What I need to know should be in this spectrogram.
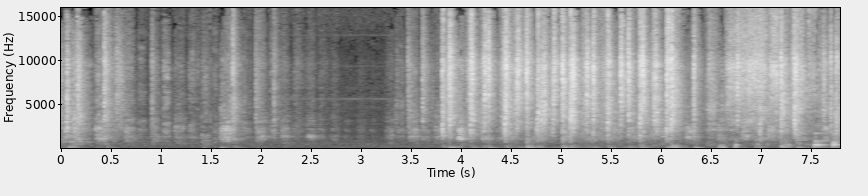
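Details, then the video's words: Dog worked up by a remote-control toy car pants quickly and steadily, briefly quieter in the middle before heavy panting and scuffling resume; a man speaks softly. "Funny dog chases rc car"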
